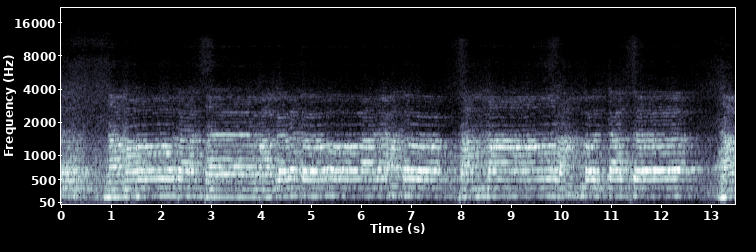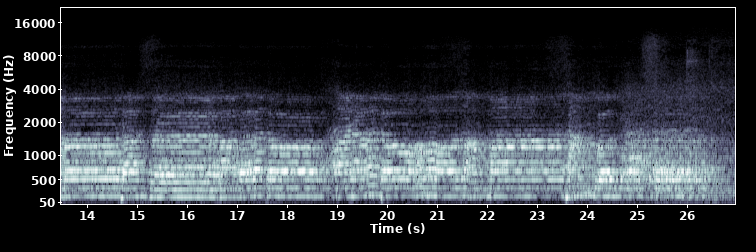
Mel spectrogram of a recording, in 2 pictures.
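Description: Buddhist monks chanting: a steady, melodic recitation in long held phrases, broken by brief pauses for breath every several seconds.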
